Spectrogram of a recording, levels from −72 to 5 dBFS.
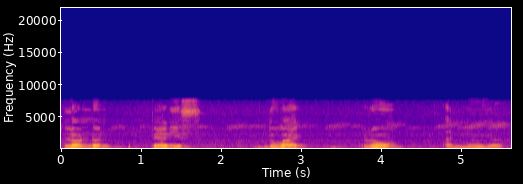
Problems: constant background noise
